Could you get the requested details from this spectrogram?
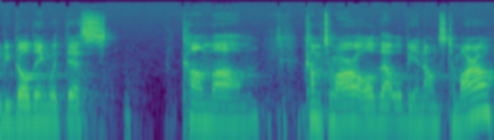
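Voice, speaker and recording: The room echo is audible as a man speaks at a fairly high pitch. His intonation is monotone and flat. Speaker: tech company CEO, keynote speaker. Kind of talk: conference keynote with Q&A. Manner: fast; casual, many fillers.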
